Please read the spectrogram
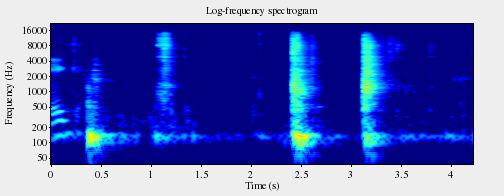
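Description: A few short, sharp clicks and knocks, the loudest about two and a half seconds in, over a faint steady low hum.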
